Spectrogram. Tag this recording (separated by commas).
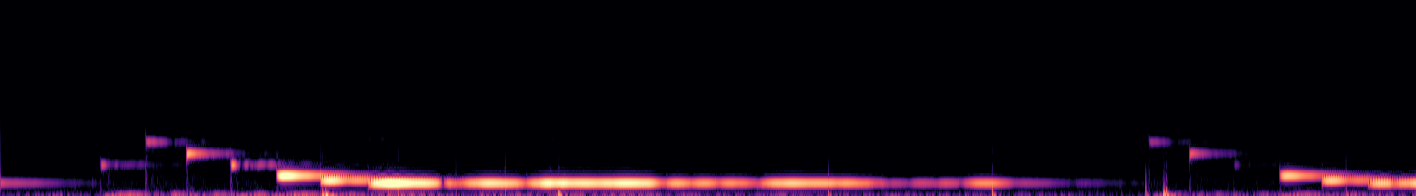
Music, Musical instrument, xylophone, Percussion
